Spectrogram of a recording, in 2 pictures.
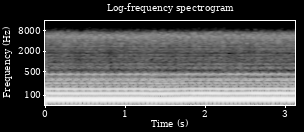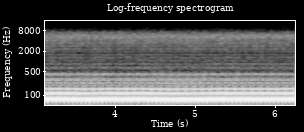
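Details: First startup after a new header and fuel filter, with O2 sensors moved and a wideband bung added; checking closed loop on the open header before the exhaust is fitted. Very loud, deep, steady idle with a raw, hard-edged unmuffled beat. The computer reads 5–7% rich.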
